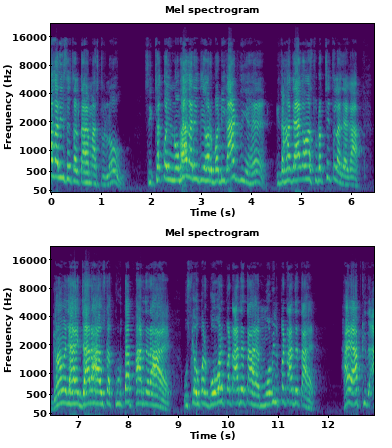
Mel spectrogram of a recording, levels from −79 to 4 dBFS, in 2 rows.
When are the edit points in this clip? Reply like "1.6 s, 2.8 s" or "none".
none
